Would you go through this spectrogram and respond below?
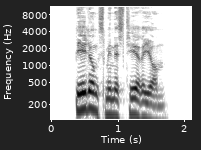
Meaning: education ministry, Ministry of Education, Department of Education
- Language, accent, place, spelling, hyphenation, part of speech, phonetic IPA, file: German, Germany, Berlin, Bildungsministerium, Bil‧dungs‧mi‧nis‧te‧ri‧um, noun, [ˈbɪldʊŋsminɪsˌteːʀiʊm], De-Bildungsministerium.ogg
